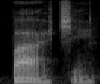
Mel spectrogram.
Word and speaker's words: parte: Parte. Night? Noite. So the “t-e” is pronounced like the “c-h” in chip.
